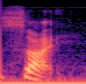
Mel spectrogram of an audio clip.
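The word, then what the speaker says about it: sign: एस आई जी एन साई जी साइलेंट है।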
